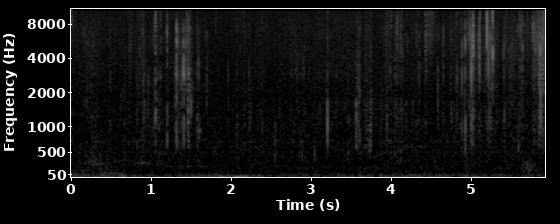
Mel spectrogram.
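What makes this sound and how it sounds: A small solid polyurethane foam squishy toy shaped like a cake slice, with pink icing, yellow crumbs and an orange topping on a phone strap, is held in both hands, squeezed and scratched with long painted nails. Soft crinkling and quick bright scratches sound over a low, muffled rumble.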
